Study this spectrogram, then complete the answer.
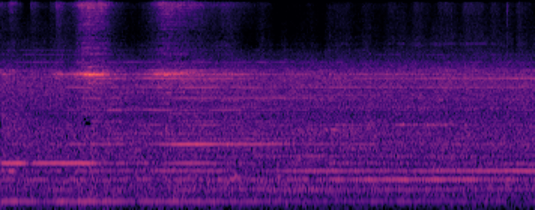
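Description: A machine spindle whirs steadily as it mills foam.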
